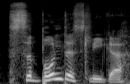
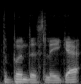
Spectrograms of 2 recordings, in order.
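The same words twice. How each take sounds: First: Bundesliga with German u and hard d; the Bundesliga, German accent. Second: Said in the usual way. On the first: Shown as a demonstration. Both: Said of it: "said in a German accent".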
